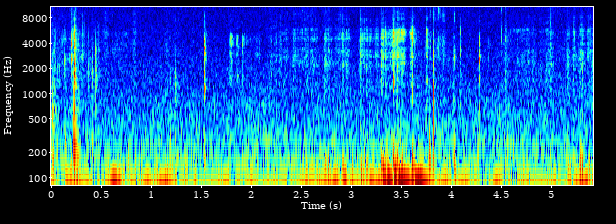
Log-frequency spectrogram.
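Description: A utility knife carves the gold coating off a solid oval soap bar held in hand; the bar has an embossed, gold-coated surface and a pink interior. Quiet, dry scraping runs throughout, broken by sharp, bright clicks and crisp flicks as the blade cuts, over a steady low hum.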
